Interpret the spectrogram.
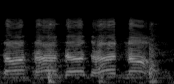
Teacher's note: दांत से लकार और तवर्ग का उच्चारण होता है। लकार का और तवर्ग में त थ द ध न, ये दांत से ही दंत से ही उच्चारण होते हैं।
